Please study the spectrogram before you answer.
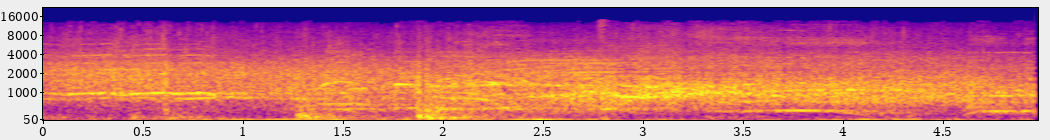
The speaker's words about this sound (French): Le même moment, mais sans commentaire cette fois. Côte à côte, l'athlète et son public. Écoutez le triple saut.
